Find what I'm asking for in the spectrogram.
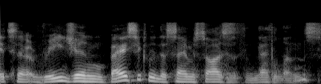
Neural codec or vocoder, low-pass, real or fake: codec, 16 kHz, 2 kbps, FreqCodec, larger model; 7.2 kHz; fake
